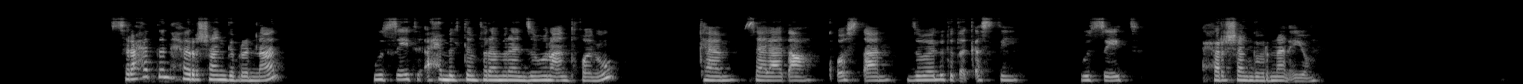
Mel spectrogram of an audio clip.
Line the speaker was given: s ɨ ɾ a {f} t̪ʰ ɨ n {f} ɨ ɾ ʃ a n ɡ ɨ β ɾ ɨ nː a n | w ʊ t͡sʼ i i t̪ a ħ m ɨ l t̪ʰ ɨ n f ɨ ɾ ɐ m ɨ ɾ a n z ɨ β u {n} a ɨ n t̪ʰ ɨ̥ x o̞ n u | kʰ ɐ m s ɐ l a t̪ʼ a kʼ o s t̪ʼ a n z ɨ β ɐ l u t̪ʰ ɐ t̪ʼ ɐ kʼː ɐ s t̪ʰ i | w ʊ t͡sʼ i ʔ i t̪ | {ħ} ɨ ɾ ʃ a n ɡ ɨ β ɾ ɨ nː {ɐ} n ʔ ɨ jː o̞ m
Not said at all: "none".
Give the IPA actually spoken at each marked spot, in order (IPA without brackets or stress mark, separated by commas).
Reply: ħ, ħ, n, ħ, a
